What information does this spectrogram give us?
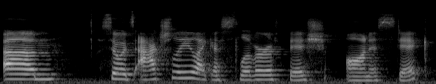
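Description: A woman's voice: a little high, unhurried, bright, forceful tone. A woman co-hosting a podcast, chatting casually about snacks and reacting warily and dramatically. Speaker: podcast co-host. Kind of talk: casual snack-tasting chat.

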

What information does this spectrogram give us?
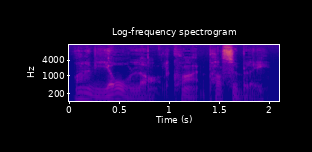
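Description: A man voicing a blunt, rough-spoken young woman in an audiobook, with a husky, raised voice. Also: low voice, lively intonation, unhurried, a little mellow, no echo, studio quality, full character voice.

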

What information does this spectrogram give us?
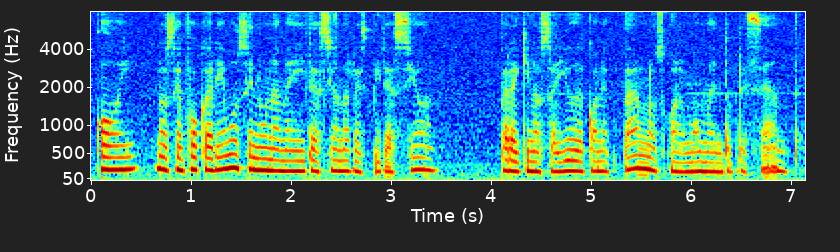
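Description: A woman leading a guided meditation, soft-spoken and soothing, with gentle pauses and a tendency to drift toward a breathy near-whisper. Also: on the low side, steady tone. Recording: faint hiss behind the voice.

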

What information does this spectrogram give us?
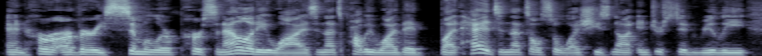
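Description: A man's voice: mid-range voice, fast, a bit bright, breathy edge. A man co-hosting a casual film review, explaining his points wordily and with enthusiasm. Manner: enthusiastic, wordy, loosely explanatory. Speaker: podcast co-host reviewing films.

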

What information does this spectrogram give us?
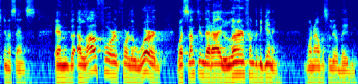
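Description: Middle-aged man, a missionary giving a relaxed, joking testimony with frequent restarts. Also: medium pitch. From Costa Rica. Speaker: missionary speaker. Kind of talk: personal testimony to a congregation.

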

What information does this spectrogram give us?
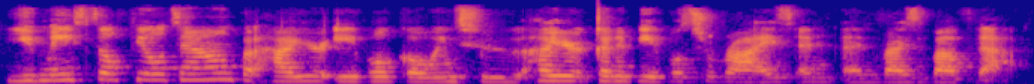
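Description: A woman's voice: mid-range voice, fairly quick, fairly bright tone. A woman whose first language is Spanish, chatting and explaining as a counselor guest in a casual interview.

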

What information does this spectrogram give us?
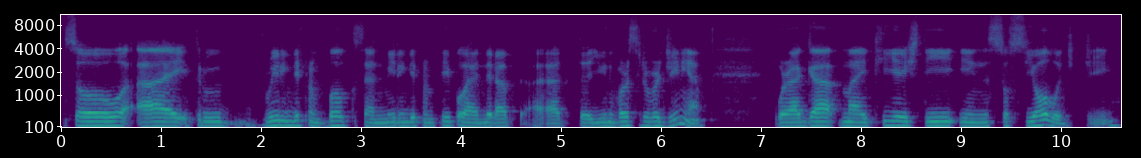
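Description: Halting male guest from Argentina. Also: mid-range voice, flat delivery, a little mellow. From grew up in Argentina. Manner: halting, repeats words and restarts often. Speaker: guest, pastor and sociologist. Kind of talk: conversational interview answers.

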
